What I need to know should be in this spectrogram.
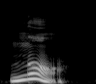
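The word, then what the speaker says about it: ngo (五): The literary pronunciation for five is ngo. Ngo. It ji sam su ngo. – Notice that it begins with a ng nasal sound that we don't have at the beginning of words in English, but it does end words like the word sing.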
